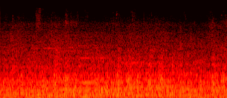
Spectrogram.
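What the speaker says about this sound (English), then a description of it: "You are on a platform at a train station where you're waiting for your train." Train station platform ambience with a train, a steady loud rumbling roar of rolling rail cars filling the scene, continuous and close, with no voices.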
